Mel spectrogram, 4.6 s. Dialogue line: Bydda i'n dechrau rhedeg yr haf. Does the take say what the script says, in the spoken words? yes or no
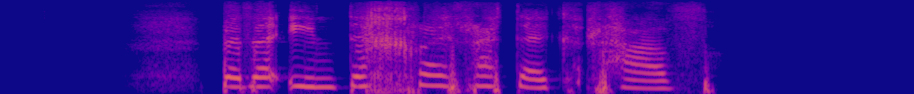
yes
